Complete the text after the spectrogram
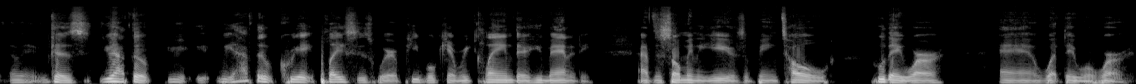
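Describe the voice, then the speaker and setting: A man hosting a podcast solo, talking informally and conversationally, thinking aloud in a halting way. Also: low-pitched, warm tone, no room sound. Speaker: podcast host.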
